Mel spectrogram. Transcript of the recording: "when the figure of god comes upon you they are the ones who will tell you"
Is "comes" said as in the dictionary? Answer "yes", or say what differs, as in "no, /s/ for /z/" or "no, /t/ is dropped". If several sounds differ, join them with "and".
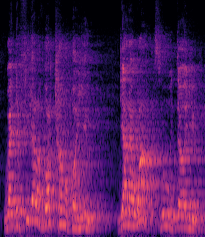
no, /z/ is dropped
